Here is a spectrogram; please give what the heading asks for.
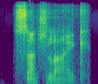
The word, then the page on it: suchlike: British English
